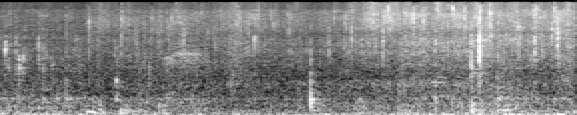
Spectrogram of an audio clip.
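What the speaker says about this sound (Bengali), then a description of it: "তেল আমাদের গরম হয়ে গেছে পেঁয়াজটা দিয়ে দিলাম প্রথমে" Onions sizzle in hot oil in a pan for a Bengali home-style dish, a soft, steady crackle with faint pops throughout and no voices.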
